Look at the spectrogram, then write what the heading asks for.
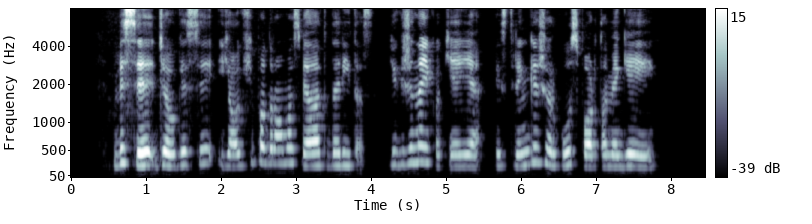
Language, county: Lithuanian, Kaunas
